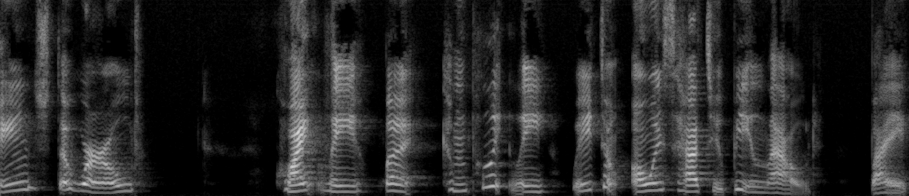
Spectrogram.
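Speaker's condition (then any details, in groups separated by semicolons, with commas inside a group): Cerebral palsy; affects muscles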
